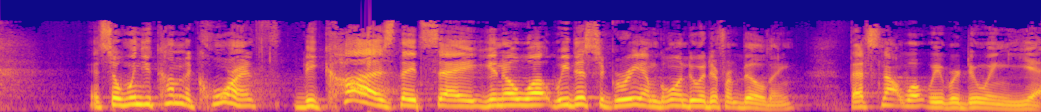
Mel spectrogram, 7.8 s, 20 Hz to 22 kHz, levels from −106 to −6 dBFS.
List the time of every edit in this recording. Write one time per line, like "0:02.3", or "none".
0:03.1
